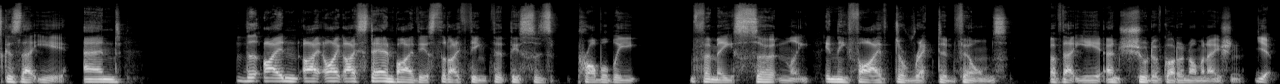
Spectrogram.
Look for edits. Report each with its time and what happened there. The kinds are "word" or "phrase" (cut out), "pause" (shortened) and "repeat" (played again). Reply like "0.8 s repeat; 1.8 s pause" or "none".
8.2 s pause; 8.9 s word; 10.2 s pause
